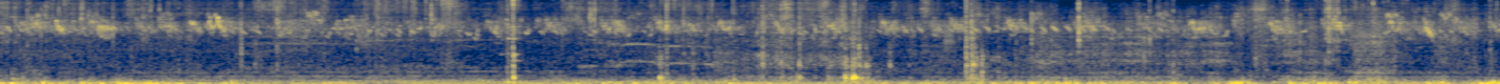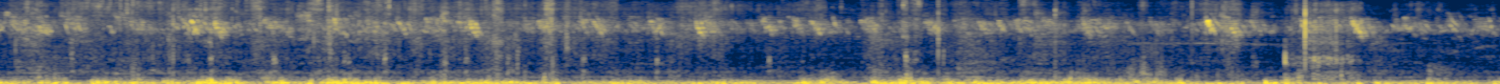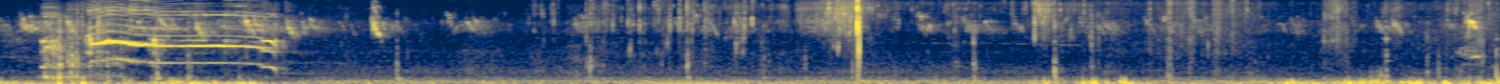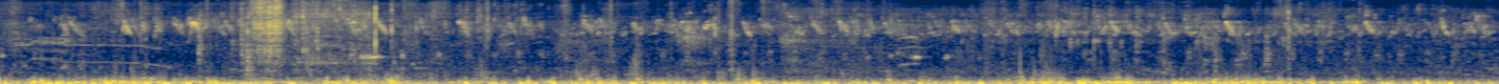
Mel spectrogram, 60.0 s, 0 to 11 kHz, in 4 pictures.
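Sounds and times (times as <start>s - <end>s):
rooster crowing: 30.4s - 32.9s.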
